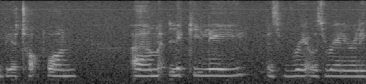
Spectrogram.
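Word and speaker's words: Lykke Li: she's really good and it's spelled l y k k e and then l i licky lee um so yes uh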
